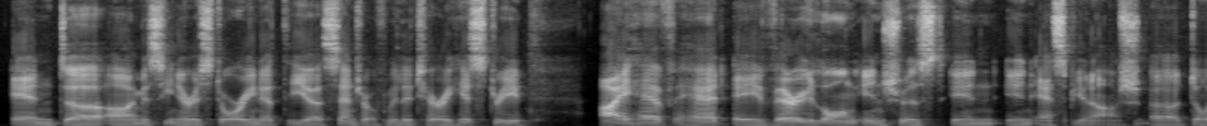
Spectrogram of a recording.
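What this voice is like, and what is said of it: German accent. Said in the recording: “As you can hear from my accent, I'm German originally.”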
